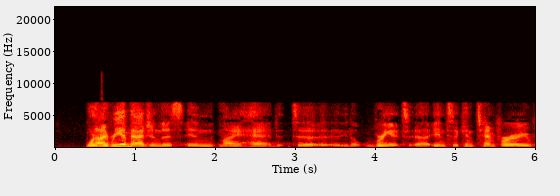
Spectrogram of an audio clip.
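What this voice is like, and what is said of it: Usual voice. Nothing is said of it.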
